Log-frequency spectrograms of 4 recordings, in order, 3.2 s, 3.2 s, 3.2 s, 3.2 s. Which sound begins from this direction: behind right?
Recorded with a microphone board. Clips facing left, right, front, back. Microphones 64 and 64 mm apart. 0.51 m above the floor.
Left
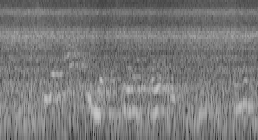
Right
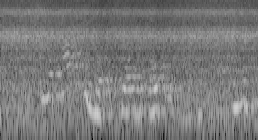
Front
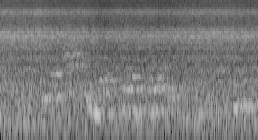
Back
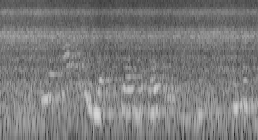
A woman speaking, at 0.4 s.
